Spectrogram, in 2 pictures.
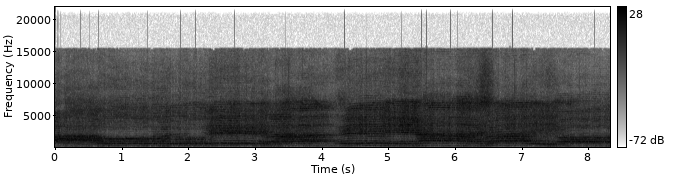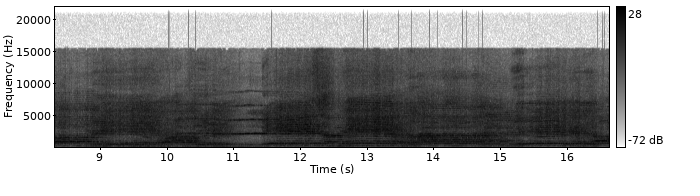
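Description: A class of young schoolchildren singing a song together in unison, in phrases with short breaks about four, eleven and fifteen seconds in.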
